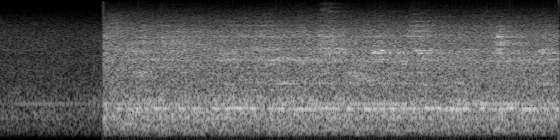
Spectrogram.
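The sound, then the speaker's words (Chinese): A subway train arriving at a station: a loud, steady rumble of rolling cars starts abruptly after a moment of quieter hum, with a sustained whining tone running through it and no voices. “苏庄站到了。 We are arriving at 苏庄 Station.”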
